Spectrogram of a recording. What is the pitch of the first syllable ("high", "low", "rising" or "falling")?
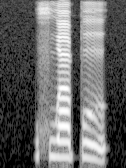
high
